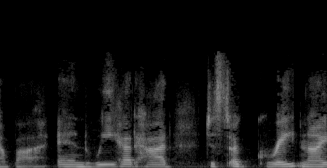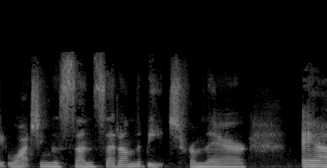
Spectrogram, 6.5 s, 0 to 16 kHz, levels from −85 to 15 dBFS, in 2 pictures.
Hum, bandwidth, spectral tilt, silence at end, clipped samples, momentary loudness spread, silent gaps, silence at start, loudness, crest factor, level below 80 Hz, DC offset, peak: none; 11.5 kHz; -4 dB/octave; 0 s; under 0.1%; 9 LU; none; 0 s; -31 LUFS; 22 dB; -74 dBFS; under 0.1%; -10 dBFS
